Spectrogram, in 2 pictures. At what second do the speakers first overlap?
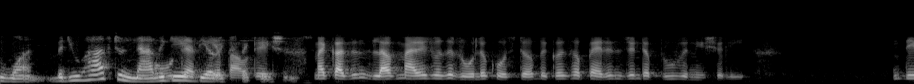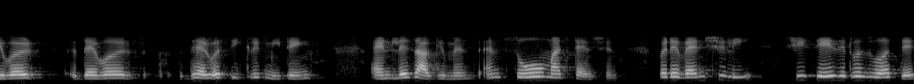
1.5 s

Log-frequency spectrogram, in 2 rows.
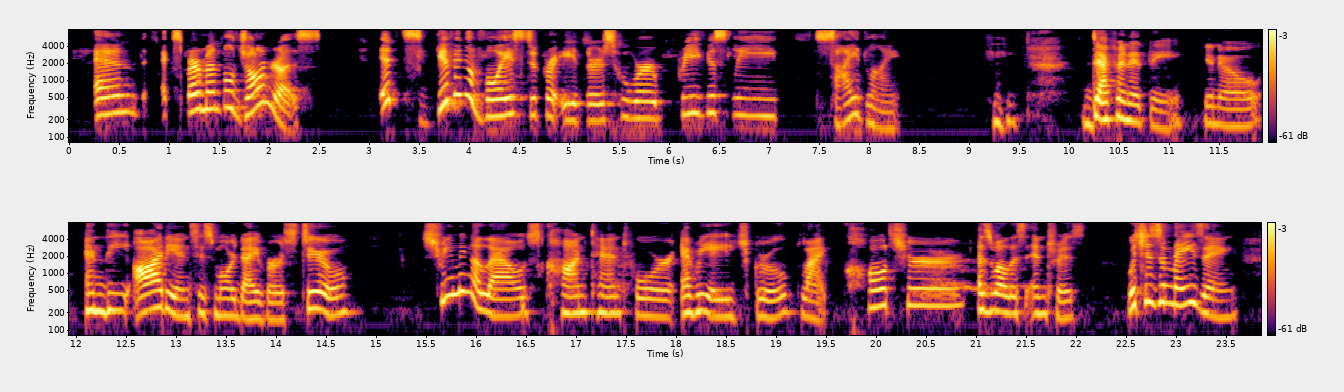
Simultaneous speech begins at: none

